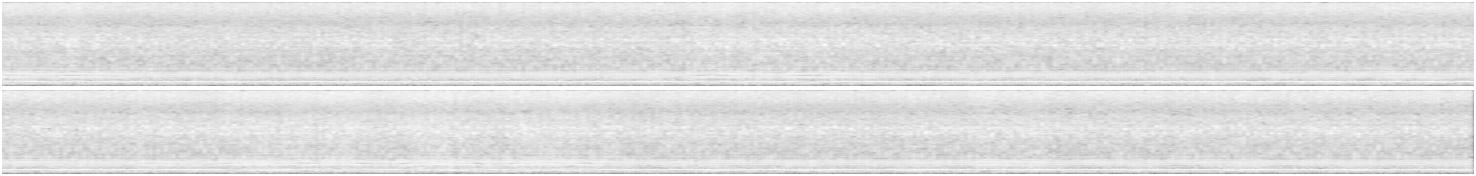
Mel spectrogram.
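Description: Engine of a motorized outrigger boat running steadily under load while towing a banana boat, its pitch wavering slightly now and then, over a steady hiss of wake and wind.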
